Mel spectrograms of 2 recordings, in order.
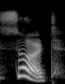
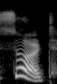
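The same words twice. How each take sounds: First: The W sound is left silent. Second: The W sound is left silent.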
